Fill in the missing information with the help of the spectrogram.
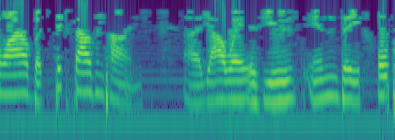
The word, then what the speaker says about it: Yahweh: However, I would submit that Yahweh is actually the better pronunciation because it's the Hebrew pronunciation.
